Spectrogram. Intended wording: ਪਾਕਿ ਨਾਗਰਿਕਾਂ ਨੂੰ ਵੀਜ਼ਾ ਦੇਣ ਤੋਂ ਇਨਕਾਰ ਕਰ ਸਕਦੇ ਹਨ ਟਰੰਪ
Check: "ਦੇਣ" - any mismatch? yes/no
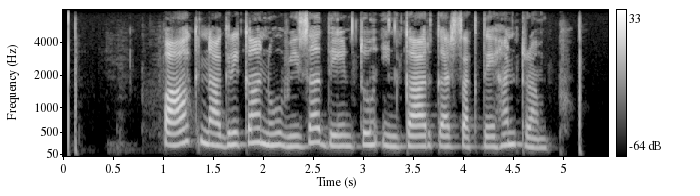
no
